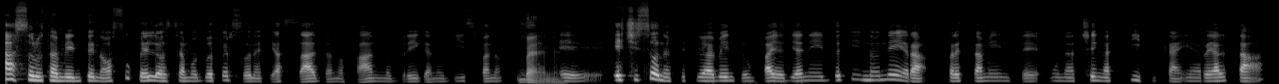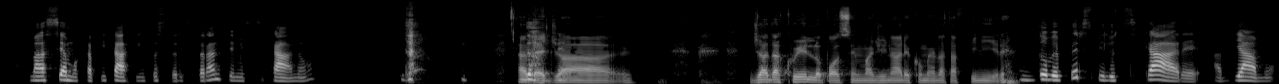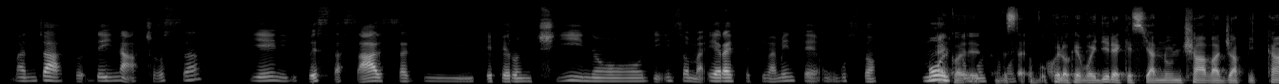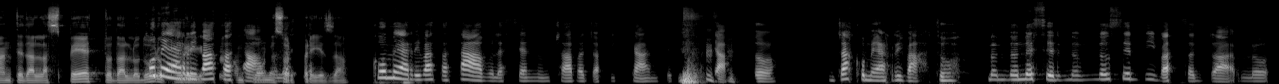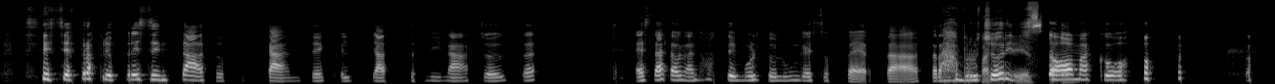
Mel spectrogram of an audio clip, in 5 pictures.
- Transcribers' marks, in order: laughing while speaking: "da dove"; tapping; chuckle; other background noise; chuckle; chuckle; chuckle; laughing while speaking: "arrivato"; laughing while speaking: "Sì, si è proprio presentato piccante quel piatto di nachos"; laughing while speaking: "tra bruciori di stomaco"; chuckle
- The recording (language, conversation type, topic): Italian, podcast, Qual è il cibo locale più memorabile che hai provato?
